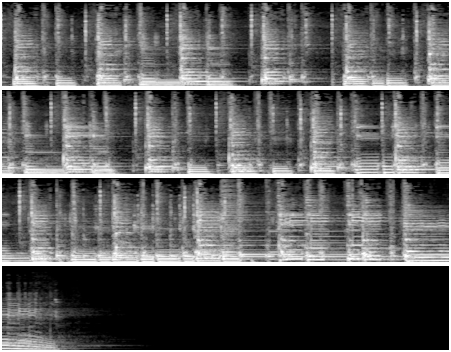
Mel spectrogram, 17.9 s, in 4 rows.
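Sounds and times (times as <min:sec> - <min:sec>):
light music without drums: 0:00.0 - 0:14.2.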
